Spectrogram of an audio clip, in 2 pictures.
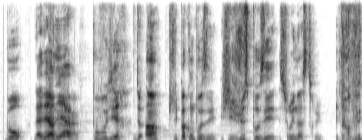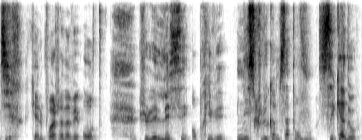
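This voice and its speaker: A young man chatting casually to his viewers, self-mocking and hesitant with many fillers. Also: on the high side. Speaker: youtuber. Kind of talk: casual vlog talk to viewers.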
